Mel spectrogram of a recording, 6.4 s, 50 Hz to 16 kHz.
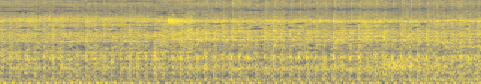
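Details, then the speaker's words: Yamaha Vixion 150cc after rebuild (worn tensioner replaced, new block; previously rough): even steady idle with a low smooth beat, no knocking or ticking; running cleanly, typical Vixion sound. "khas Vixion ya, suaranya memang seperti ini."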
